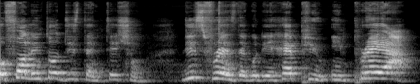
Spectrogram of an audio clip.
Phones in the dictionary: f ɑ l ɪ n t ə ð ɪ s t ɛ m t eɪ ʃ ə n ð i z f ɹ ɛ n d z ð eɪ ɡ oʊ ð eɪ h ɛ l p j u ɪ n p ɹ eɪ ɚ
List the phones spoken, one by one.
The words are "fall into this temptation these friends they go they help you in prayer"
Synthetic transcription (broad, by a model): f ɑ l ɪ n t ə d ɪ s t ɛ m t eɪ ʃ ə n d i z f ɹ ɛ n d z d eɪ ɡ oʊ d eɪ h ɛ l p j u ɪ n p ɹ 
